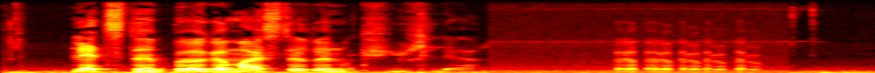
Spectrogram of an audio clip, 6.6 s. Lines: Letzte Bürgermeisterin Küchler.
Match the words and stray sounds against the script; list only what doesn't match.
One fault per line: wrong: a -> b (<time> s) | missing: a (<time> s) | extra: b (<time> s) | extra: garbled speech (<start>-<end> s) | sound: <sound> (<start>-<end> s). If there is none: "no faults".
sound: laugh (4.6-5.7 s)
